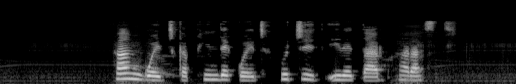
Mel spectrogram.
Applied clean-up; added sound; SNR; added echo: neural separator model SepFormer DNS4.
